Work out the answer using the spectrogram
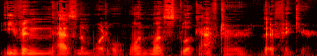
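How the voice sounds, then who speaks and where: A man performs an immortal male vampire with a deep voice full of gravelly fry. He talks intimately to one listener in a roleplay audio, polite and wryly musing. His delivery is very unhurried and halting, with long pauses. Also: fairly even intonation, fairly bright tone, heavily acted. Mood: wry, explaining. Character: courteous, world-weary immortal male vampire, gently wry.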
